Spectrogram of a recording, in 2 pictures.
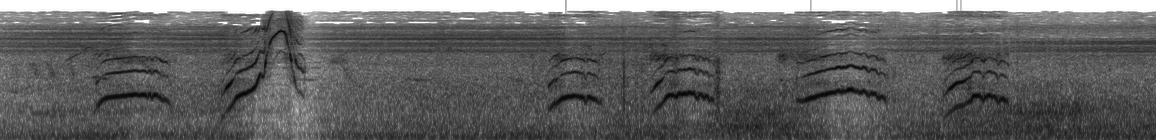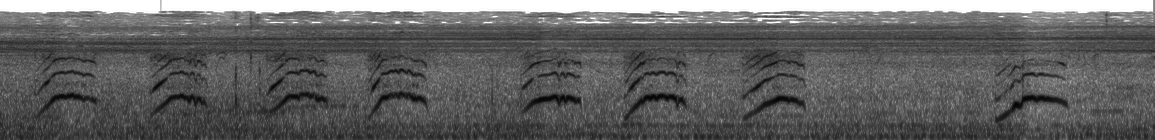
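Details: Cola, a baby orphan macaque, cries because she wants to ride a bike; a sharp rising squeal opens, then a string of high, bowed whimpers at irregular intervals, nearly two per second, over a steady hum.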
